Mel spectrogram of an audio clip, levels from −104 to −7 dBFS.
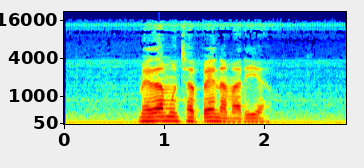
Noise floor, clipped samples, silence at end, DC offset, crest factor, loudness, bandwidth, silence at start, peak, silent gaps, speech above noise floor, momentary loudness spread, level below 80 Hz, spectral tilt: -40 dBFS; under 0.1%; 0.1 s; under 0.1%; 18 dB; -16 LUFS; 16 kHz; 0.05 s; 0 dBFS; none; 24 dB; 12 LU; -46 dBFS; -7 dB/octave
